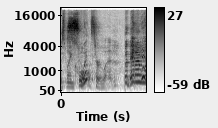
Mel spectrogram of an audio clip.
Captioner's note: chuckles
